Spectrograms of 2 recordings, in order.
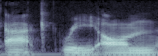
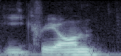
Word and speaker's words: Acryon: too hard to pronounce, like acryon. It's like 3 syllables. Thing is, acryon's a bit like more difficult because one thing it's got ache is the first is the first syllable, which could be taken as like a a bad word, but Yeah, yeah. also technically because we're British, and we pronounce it Aecryon.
